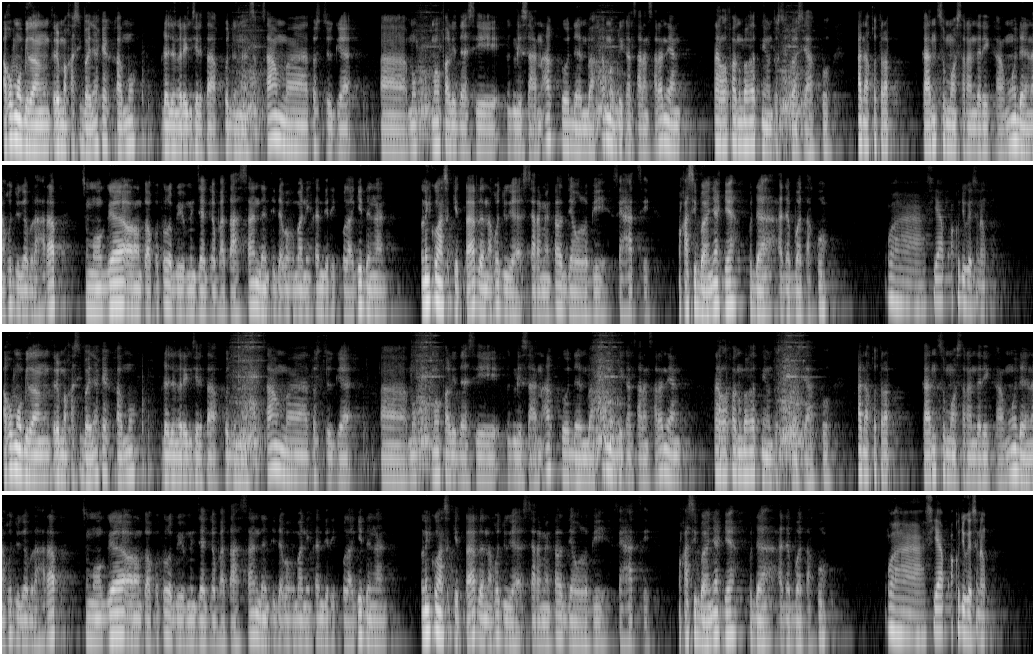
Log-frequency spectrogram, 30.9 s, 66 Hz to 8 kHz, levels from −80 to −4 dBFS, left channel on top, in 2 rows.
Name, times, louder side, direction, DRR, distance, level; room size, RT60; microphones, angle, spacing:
voice 1, 0.0-2.0 2.4-5.2 5.7-10.2 10.7-12.4 12.8-13.3 13.8-16.3 16.7-21.2 21.7-25.2 25.6-27.8, left 2 dB, 30° left, 16 dB, 0.7 m, -25 dB
sound 1, 1.7-1.8 2.1-2.3 3.4-4.0 4.6-4.9 5.4-6.6 7.9-8.1 8.8-9.4 10.2-10.3 10.7-11.2 11.6-12.2 12.9-13.0, right 2 dB, 45° right, 1.1 m, -33 dB
voice 2, 28.7-30.2, right 4 dB, 80° right, 16 dB, 0.9 m, -27 dB
25.5 x 10.5 x 10.0 m, 0.74 s
head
